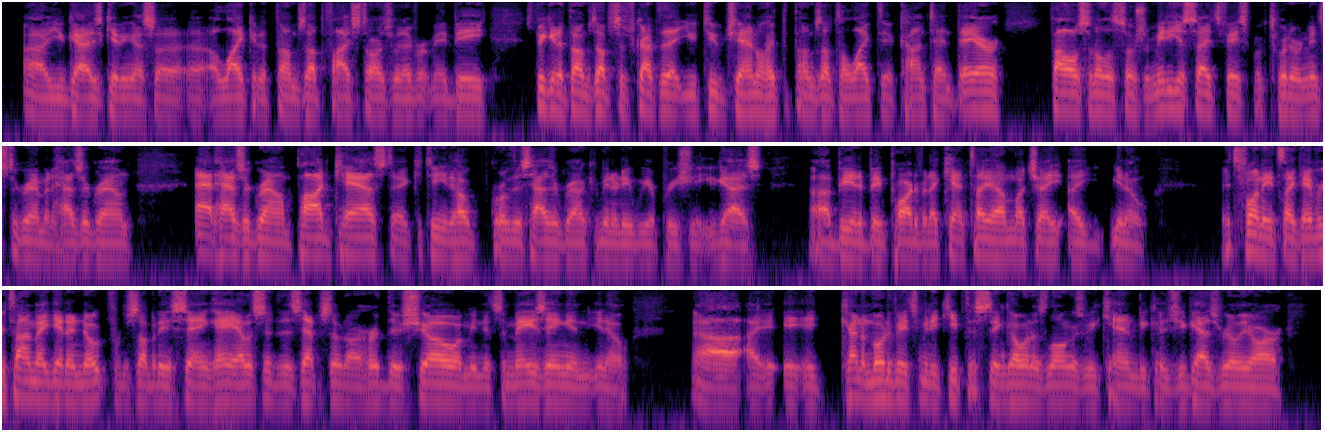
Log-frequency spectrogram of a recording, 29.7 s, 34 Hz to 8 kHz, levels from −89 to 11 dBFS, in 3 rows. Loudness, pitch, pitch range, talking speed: -27 LUFS, 100 Hz, 95-110 Hz, 280 wpm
